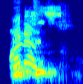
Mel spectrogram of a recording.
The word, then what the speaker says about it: honest: right he is an honest man not honest okay honesty is the best policy no honesty H is actually written in the spelling but not pronounced it's only honest okay that's how you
